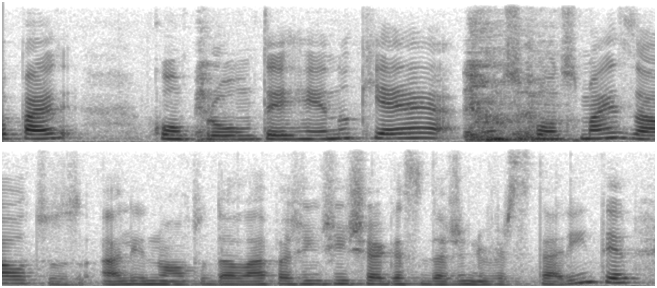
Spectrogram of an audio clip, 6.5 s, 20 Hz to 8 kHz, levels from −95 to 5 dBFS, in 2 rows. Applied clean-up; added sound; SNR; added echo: none; none; none; none.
